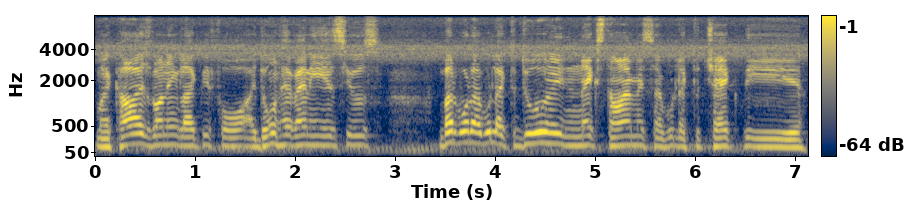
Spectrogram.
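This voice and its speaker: A speaker with a non-native accent talks at a moderate pace over noticeable background noise. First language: not English. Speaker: car owner vlogger. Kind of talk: tutorial. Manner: halting.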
